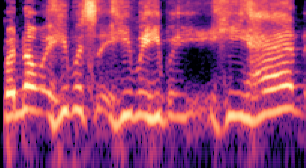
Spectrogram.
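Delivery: ordinary delivery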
